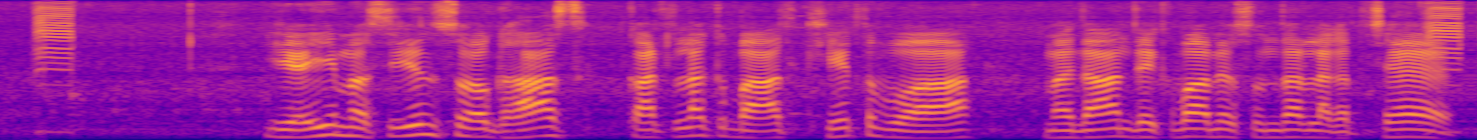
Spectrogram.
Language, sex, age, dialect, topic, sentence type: Maithili, male, 31-35, Southern/Standard, agriculture, statement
